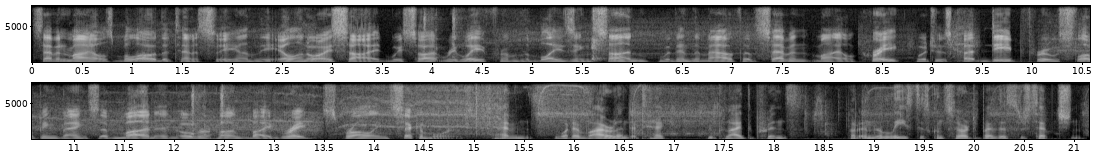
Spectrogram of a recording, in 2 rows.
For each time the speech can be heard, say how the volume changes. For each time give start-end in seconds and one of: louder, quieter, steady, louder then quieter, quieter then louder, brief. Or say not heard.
0.1-21.1 steady.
